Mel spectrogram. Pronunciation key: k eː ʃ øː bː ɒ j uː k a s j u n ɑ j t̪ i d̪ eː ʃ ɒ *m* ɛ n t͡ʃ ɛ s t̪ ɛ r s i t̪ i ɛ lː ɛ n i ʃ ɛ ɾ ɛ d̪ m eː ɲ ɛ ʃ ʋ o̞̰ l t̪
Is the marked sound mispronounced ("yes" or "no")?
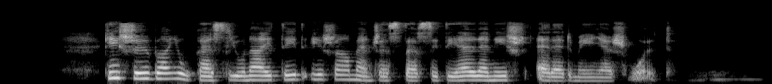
no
